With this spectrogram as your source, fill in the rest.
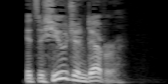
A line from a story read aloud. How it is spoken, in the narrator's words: he exclaimed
